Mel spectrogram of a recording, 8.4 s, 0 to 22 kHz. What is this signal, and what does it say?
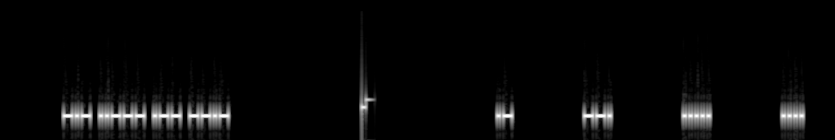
Morse code, heard as a keyed tone, about 40 wpm, spaced as for 17 wpm, 700 Hz. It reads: K2WQ AG5H
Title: USA Call Signs - 4 Characters - 8x Character Spacing - 40wpm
